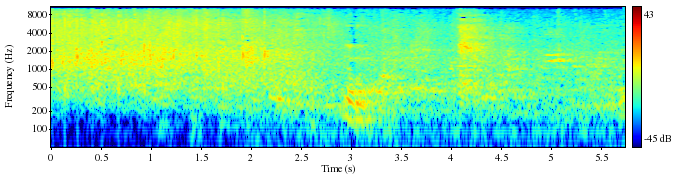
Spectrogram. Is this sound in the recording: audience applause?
yes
